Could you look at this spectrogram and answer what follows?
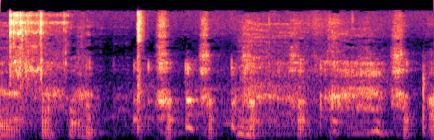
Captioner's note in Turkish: Gülüşmeler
